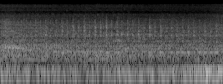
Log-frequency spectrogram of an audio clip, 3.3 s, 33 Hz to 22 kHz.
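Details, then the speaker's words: Honda Shine motorcycle after repair of an engine bore that failed by 16,000 km, which had caused heavy smoke and an odd engine sound: even, steady single-cylinder idle with no knocks or rattles; the mechanic says letting it cool for a few hours smooths it further. Normal idle. "ఆ బండి ఎప్పుడైనా పర్వాలేదు బండి ఎంత cooling పెడితే అంత smooth అయిద్ది"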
